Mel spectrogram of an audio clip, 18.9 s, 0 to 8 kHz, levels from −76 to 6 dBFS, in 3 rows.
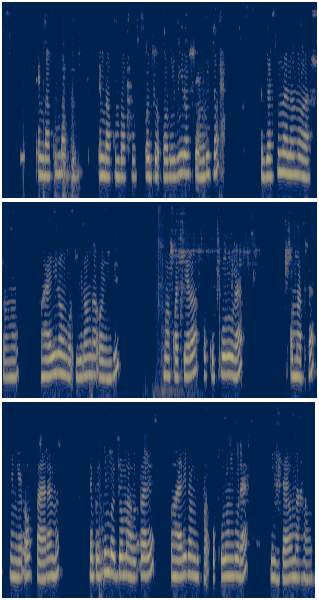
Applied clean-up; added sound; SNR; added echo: neural separator model SepFormer DNS4.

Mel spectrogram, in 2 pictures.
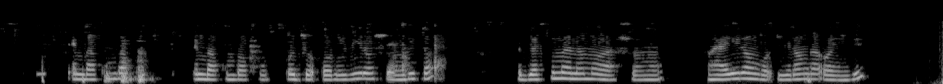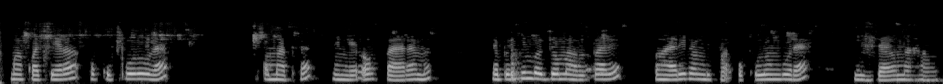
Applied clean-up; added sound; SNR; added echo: neural mask model RNNoise.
